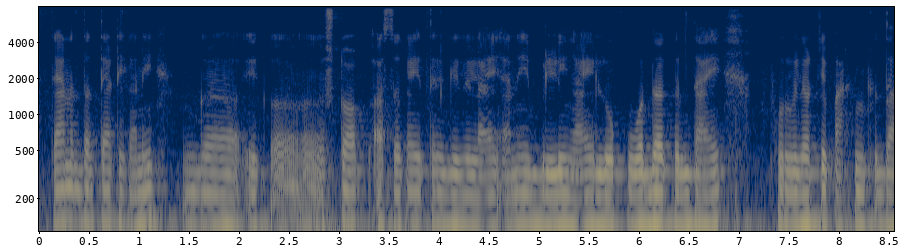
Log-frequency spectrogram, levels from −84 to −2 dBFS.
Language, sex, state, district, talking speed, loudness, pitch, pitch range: Marathi, male, Maharashtra, Sindhudurg, 170 wpm, -38 LUFS, 110 Hz, 105-115 Hz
